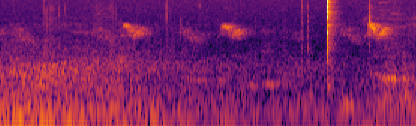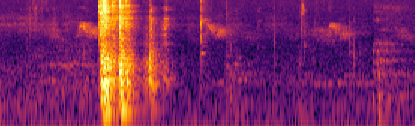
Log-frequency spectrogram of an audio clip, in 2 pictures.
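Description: A small bird chirps repeatedly in the background, short high chirps about once or twice a second. About four seconds in there is a short, loud clatter of a hand tool being handled on the workbench, with a single sharp click a little before it.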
